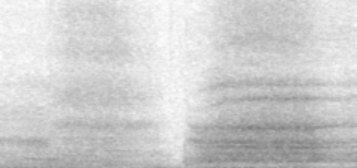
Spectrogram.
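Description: A woman breathing audibly with the effort of a seated strap-rowing exercise on a Pilates reformer: two breaths, the second louder, starting a little over a second in.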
